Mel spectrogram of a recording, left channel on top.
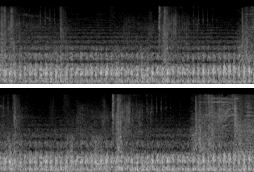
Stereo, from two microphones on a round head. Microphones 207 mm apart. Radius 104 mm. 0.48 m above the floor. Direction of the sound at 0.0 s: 55° left (ahead or behind).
